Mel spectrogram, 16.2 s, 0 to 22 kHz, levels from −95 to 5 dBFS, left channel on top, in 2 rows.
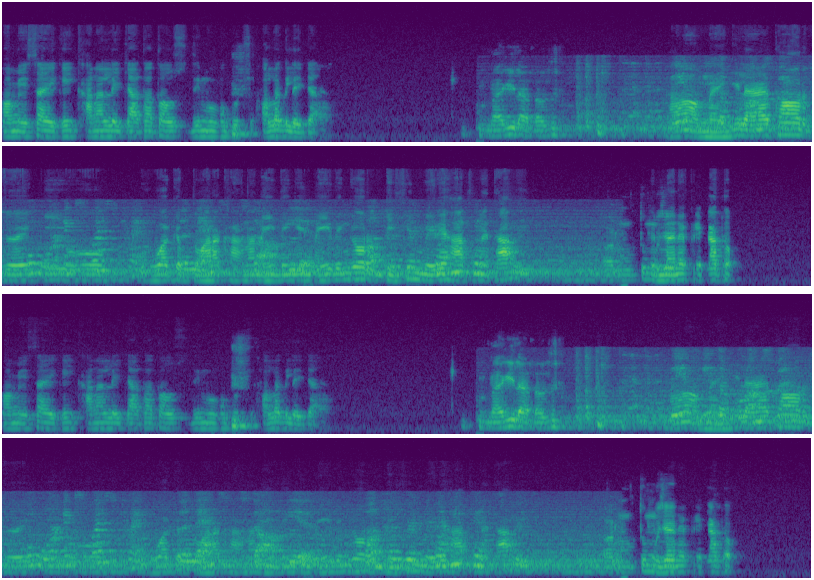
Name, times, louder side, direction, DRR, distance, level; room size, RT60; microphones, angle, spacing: voice 1, 0.0-3.3 6.6-9.2 9.5-13.4 14.6-15.4, left 6 dB, 75° left, 0.5 m, -30 dB
Subway metro underground, 4.7-14.3, right 2 dB, 80° right, 2.3 m, -32 dB
voice 2, 4.8-5.7 14.1-14.8 15.2-15.4, right 4 dB, 45° right, 0.6 m, -31 dB
5.1 x 3.9 x 4.7 m
head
